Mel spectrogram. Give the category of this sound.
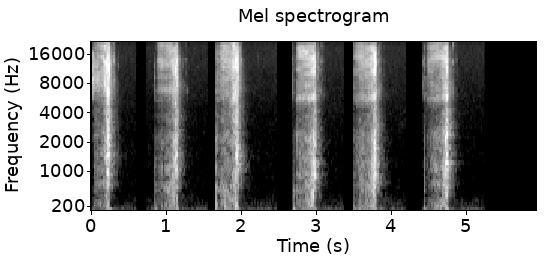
Sound effects > Objects / House appliances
